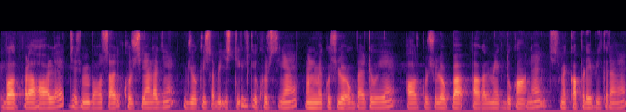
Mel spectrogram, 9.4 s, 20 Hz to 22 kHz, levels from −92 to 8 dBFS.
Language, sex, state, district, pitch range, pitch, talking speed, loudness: Hindi, male, West Bengal, Malda, 135-145 Hz, 140 Hz, 235 wpm, -24 LUFS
